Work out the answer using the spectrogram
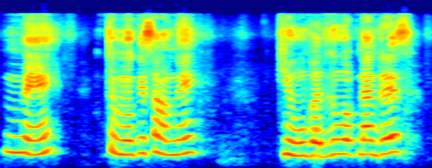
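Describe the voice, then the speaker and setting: Woman doing a flustered young man, high raised voice, panicky, protesting. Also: steady tone, normal speed, darkish tone.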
